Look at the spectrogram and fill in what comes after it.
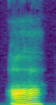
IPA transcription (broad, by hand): ɑ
